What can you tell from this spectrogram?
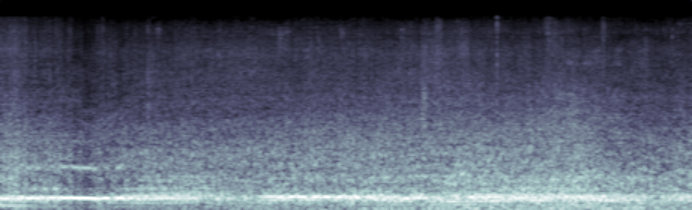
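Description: An Aston Martin convertible's engine running at low revs as the car pulls slowly past and away, a steady drone that dips briefly about two seconds in.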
